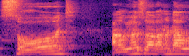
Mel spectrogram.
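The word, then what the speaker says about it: صاد: So it is something that is emphatic. It's not a light letter.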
